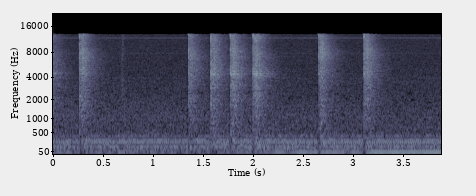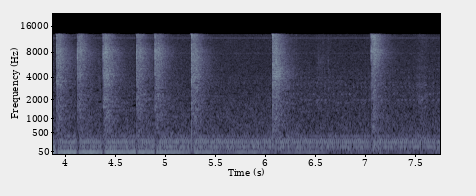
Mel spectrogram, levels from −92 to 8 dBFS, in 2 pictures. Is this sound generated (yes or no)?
no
